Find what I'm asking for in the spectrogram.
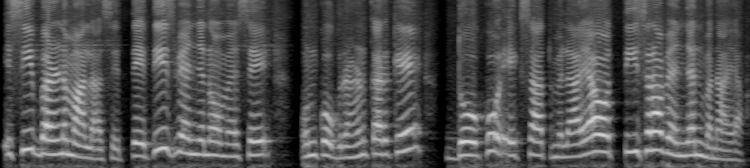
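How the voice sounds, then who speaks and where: Woman teacher, young adult, high voice, unhurried delivery, patient repetition of key points, exam-prep grammar lesson. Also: animated, a little mellow. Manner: slow, explanatory, repeats key points.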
